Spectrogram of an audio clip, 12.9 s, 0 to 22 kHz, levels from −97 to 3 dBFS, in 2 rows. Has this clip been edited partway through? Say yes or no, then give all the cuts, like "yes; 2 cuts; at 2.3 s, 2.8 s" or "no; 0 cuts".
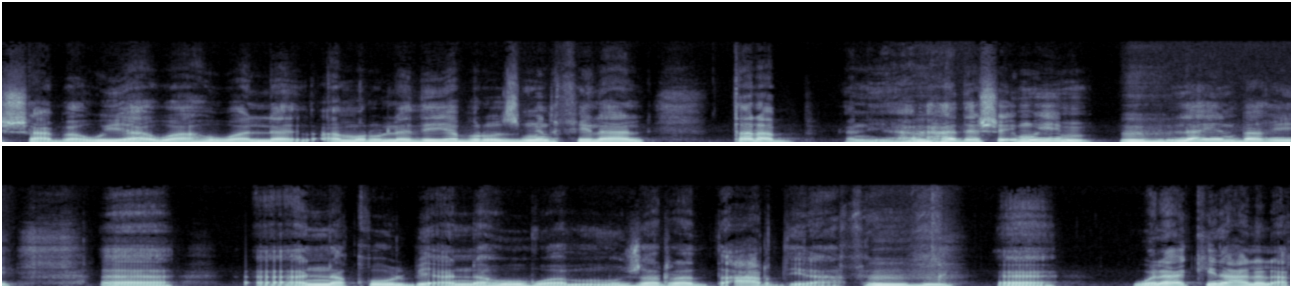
no; 0 cuts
